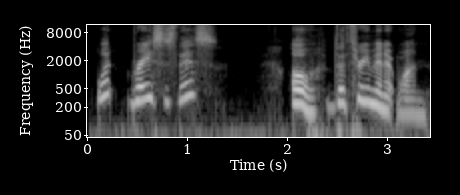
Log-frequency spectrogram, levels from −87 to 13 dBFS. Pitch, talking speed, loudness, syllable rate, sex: 235 Hz, 140 wpm, -19 LUFS, 4.9 syllables/s, female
